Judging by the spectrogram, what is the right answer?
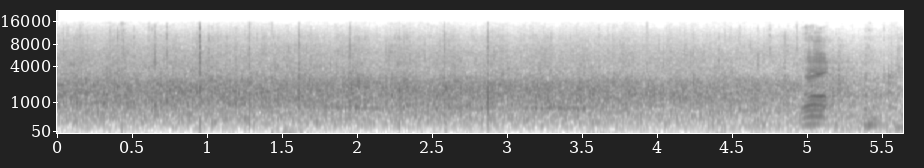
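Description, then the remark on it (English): A crowd gives a big round of applause for rescue workers, in a steady, dense wash of clapping that holds for several seconds, with a few sharper claps poking through and a brief rising whistle or whoop near the end. “I want everybody to give them a big round of applause.”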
